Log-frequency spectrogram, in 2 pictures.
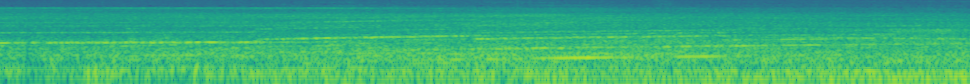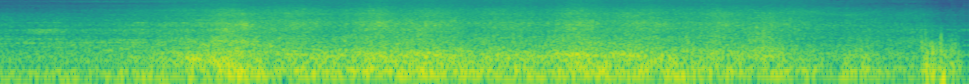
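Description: Electric train moving through a station. For the first half there is a whine of several tones gliding up and down in pitch. From about eleven seconds in it grows louder, with a rhythmic clatter of wheels over rail joints, roughly one knock a second.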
